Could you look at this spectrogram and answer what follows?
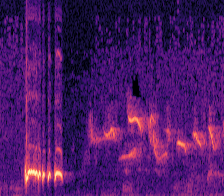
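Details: Zebra dove lure call aimed at wild doves: one loud burst of rapid, broken coos, followed by thin, wavering high whistles from other birds in the background.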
